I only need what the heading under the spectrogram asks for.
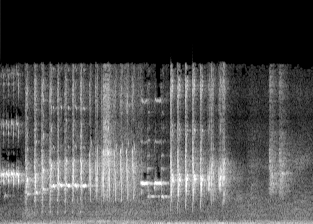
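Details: Red siskin song training: a rhythmic series of high buzzy chirps and trills, then fading to quiet near the end.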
